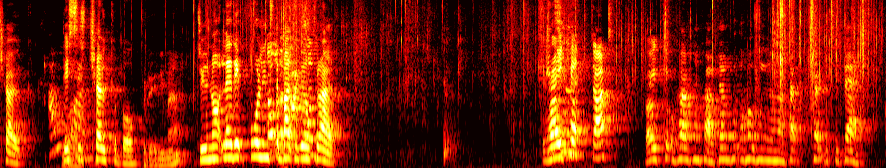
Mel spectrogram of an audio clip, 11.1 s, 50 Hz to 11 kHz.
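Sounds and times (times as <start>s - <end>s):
person speaking: 0.6s - 2.4s
packaging crinkling: 1.4s - 11.0s.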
